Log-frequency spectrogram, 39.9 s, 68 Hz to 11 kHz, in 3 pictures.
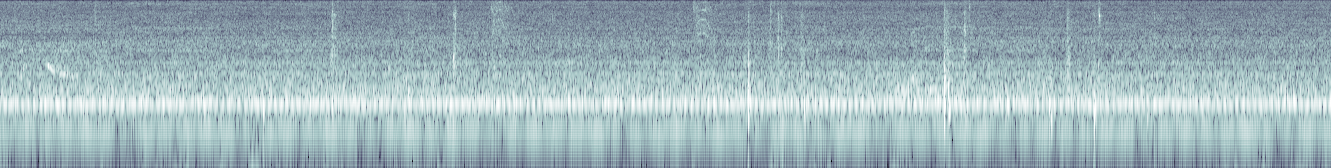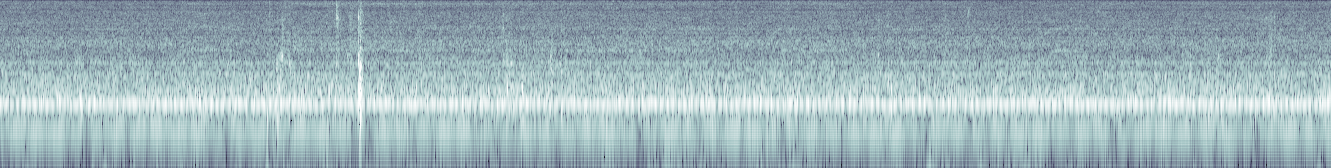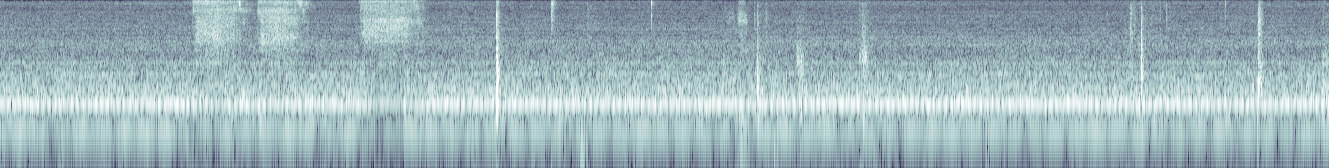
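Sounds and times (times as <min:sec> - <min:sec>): short loud hissing bursts: 0:28.5 - 0:30.9
small electric motor humming: 0:28.5 - 0:31.0.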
